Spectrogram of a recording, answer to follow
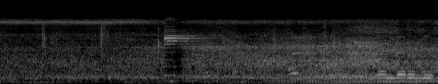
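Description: Street traffic noise, a steady hiss with a brief high-pitched sound about halfway in; the noise swells toward the end as a motor scooter draws close.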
